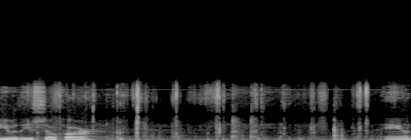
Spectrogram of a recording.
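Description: A thin plastic sleeve crinkles softly.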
